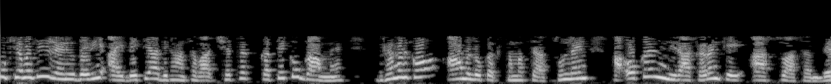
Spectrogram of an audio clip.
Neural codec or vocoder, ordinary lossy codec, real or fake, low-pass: none; none; real; 3.6 kHz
